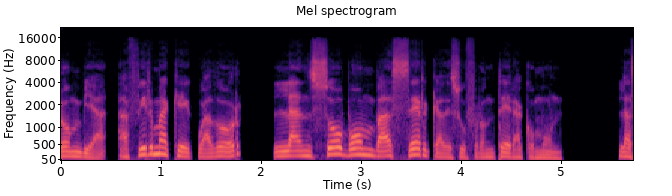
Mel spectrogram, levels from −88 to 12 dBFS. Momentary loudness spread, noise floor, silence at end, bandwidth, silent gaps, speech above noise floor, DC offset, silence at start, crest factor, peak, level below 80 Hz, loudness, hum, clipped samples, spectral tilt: 10 LU; -86 dBFS; 0 s; 16 kHz; none; 66 dB; under 0.1%; 0 s; 16 dB; -6 dBFS; -50 dBFS; -21 LUFS; none; under 0.1%; -5.5 dB/octave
